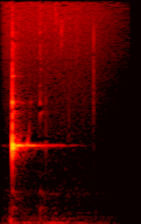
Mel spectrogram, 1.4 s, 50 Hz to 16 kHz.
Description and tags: water drop 3
a water drop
